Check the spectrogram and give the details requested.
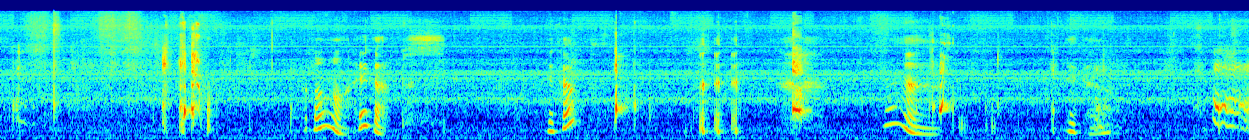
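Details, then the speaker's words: Child with hiccups in the morning, said to get them almost every day: short, sharp hiccups every second or two between brief voiced utterances; hiccups. "I get the hiccups almost every day."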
